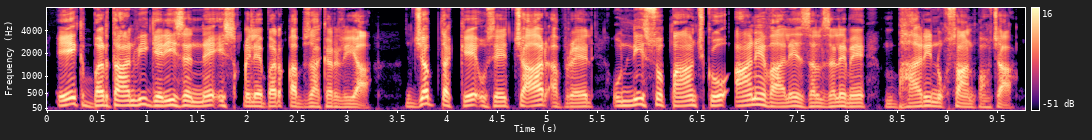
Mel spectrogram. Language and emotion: Urdu, neutral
